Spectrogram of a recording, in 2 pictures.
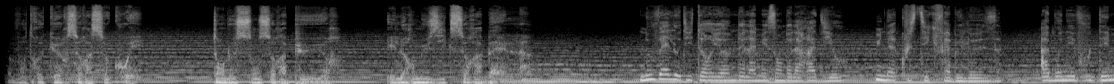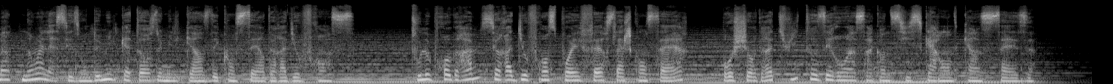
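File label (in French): evenement posee, voix off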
